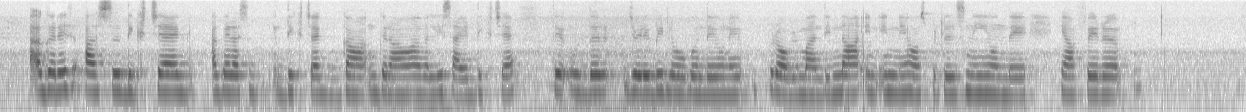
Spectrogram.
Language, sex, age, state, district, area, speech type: Dogri, female, 18-30, Jammu and Kashmir, Jammu, urban, spontaneous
